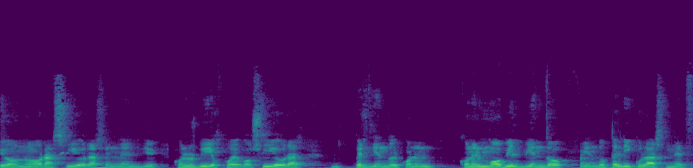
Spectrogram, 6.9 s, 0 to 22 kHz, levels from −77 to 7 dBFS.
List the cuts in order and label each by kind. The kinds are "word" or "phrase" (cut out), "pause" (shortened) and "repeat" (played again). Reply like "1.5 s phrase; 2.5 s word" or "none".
1.7 s pause; 2.6 s word; 4.0 s word; 5.8 s word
